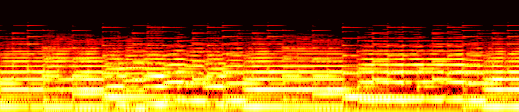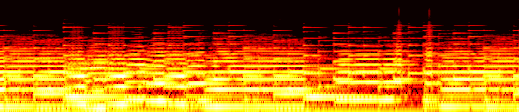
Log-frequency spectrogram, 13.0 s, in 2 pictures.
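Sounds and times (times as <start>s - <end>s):
tuba playing a Mexican folk song: 0.0s - 12.9s.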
